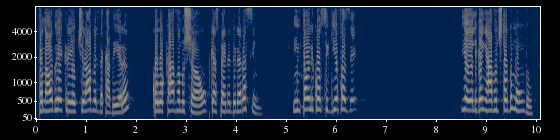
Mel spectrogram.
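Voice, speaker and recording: Animated high-voiced Brazilian woman teacher. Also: quick pace, long pauses, no echo, studio quality. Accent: Brazilian Portuguese, Minas Gerais. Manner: animated storyteller, acting out dialogue in her own telling. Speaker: teacher and pedagogue speaking on a panel. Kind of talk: storytelling talk at a public panel. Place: auditorium or conference room.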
